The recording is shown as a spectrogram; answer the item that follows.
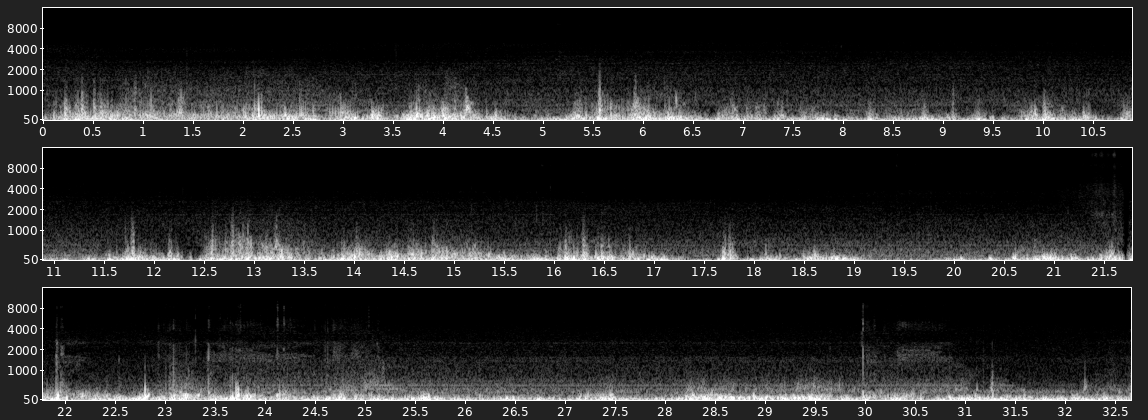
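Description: Wind buffeting the camera microphone: an uneven, gusting low rumble, with a single sharp click about two-thirds of the way through.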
